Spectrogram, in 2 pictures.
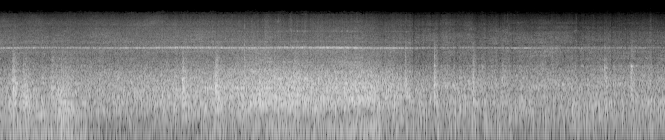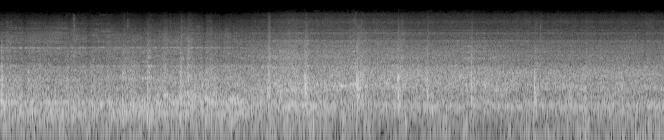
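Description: Carriage of a steam-hauled heritage train running along the line, heard from an open window. A thin, steady high wheel squeal sounds for the first eight seconds or so, then fades. Scattered sharp clicks of the wheels over rail joints come mostly in the second half, over a steady rush of running noise and wind.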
